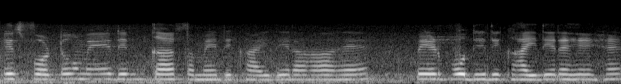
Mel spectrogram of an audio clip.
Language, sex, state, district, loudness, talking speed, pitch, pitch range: Hindi, female, Haryana, Rohtak, -17 LUFS, 155 wpm, 230 Hz, 220-240 Hz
